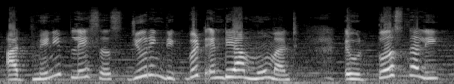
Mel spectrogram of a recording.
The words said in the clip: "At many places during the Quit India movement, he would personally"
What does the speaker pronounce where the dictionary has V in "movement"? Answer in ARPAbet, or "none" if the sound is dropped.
none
